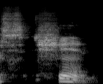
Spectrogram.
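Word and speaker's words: שׁ: sin or the letter Shin if this dot is on the right you pronounce this letter sh Shin if it's on the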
